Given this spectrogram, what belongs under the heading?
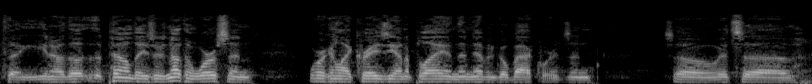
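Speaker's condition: No condition

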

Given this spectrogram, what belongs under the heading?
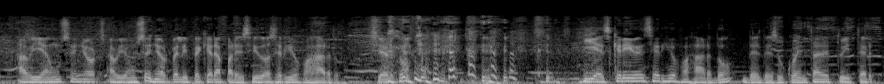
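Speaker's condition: No condition

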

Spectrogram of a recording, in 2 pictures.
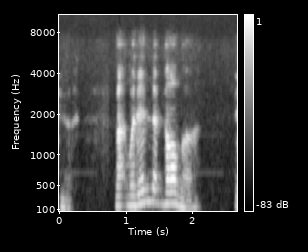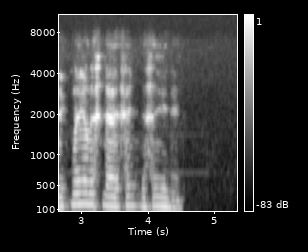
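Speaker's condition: Parkinson's; citing Parkinson's

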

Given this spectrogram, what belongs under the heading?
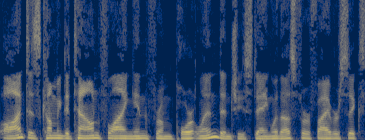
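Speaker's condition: No condition

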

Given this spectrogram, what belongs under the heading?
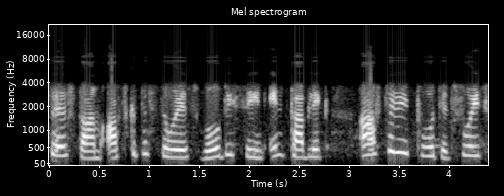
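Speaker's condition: No condition

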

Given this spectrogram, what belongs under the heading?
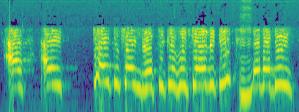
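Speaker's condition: Cerebral palsy; unable to walk

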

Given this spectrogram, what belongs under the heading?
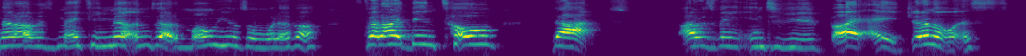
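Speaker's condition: Spastic quadriplegic cerebral palsy

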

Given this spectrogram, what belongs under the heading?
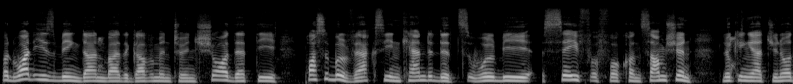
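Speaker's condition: No condition

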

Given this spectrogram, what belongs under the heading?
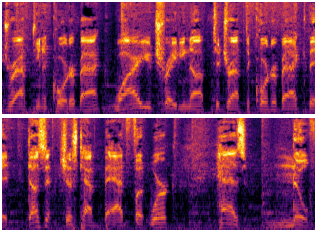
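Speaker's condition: No condition

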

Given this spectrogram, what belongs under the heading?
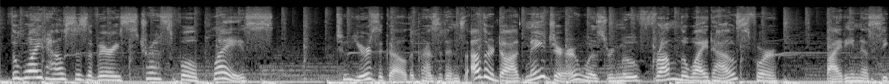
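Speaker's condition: No condition

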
